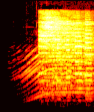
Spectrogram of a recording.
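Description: A mobile phone ringtone: a bright electronic tone that sweeps upward and swells in volume, then locks into a loud, buzzy, sustained chord for the rest of the moment, with no talking.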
